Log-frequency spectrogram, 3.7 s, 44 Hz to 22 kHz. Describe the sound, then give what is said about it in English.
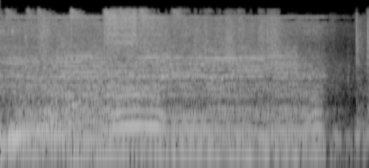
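A car engine revs loudly, its pitch climbing then holding at a steady roar before cutting off near the end, for the Cruisin' for Camp Courageous car show in Monticello. No one speaks. “Sunday, May 18th, it's the Cruisin' for Camp Courageous car show, and the whole camp is revving up for a day of family fun.”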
